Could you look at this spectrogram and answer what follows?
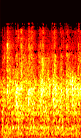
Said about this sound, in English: So ladies and gentlemen, a big round of applause.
